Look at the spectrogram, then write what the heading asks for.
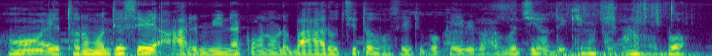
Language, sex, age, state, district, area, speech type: Odia, male, 18-30, Odisha, Nabarangpur, urban, spontaneous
